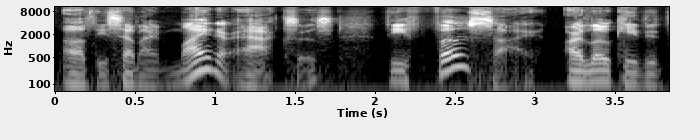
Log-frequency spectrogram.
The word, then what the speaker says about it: foci: a latin word and the plural of focus in latin is spelled this way and usually pronounced foci and so we can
